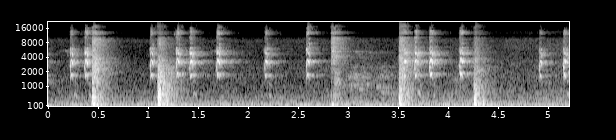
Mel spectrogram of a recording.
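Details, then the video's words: Garden squirrel in Sri Lanka calling loudly: clipped, bright chirps at a rate of about one and a half per second, interspersed with dull thumps and rustles close by. "Loud Squirrel sound"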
